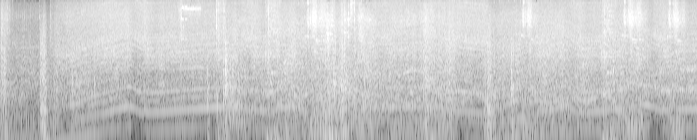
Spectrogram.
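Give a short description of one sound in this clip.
A game car's engine hums and revs.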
